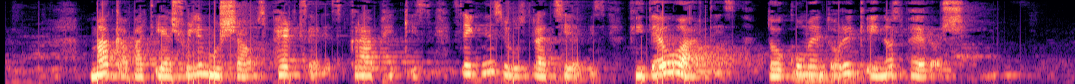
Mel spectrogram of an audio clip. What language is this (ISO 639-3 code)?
kat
